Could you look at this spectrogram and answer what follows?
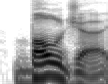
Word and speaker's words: Bolger: For instance, Bolger uses a G as in the word bulge, and Matham rhymes with fathom.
